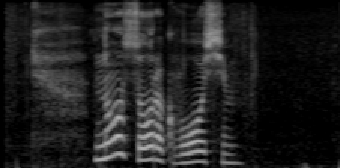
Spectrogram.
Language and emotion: Russian, sad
